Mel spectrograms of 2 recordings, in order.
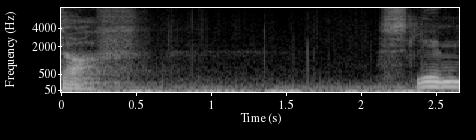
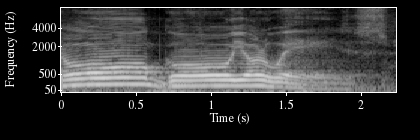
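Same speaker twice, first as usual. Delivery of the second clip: loud, higher, slow declaiming call; ringing cry; 7 semitones higher, 9 dB louder, slower than usual. Acted. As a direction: fling the words out like a dismissal. Poet dismissing with ringing cry.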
